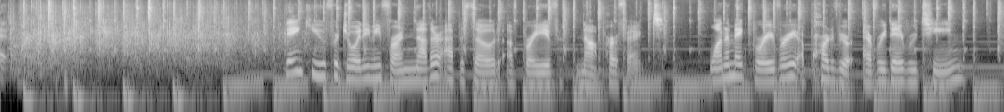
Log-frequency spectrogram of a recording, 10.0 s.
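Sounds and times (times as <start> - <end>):
speech: 0.0 - 0.4, 2.8 - 9.8
audience applause: 0.0 - 3.0.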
